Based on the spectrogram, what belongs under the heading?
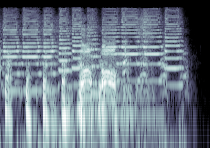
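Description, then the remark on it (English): A car horn honks in a rapid string of short bleats that merge into one long, nasal, wavering blast lasting about two seconds. The tone is reedy, loud and held steady before cutting off. “Your Horn Sucks”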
